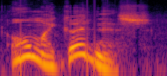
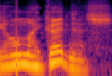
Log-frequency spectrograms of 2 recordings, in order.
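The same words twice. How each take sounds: First: It sounds delighted and surprised. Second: It sounds dismayed and annoyed. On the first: Something pleasant has happened. "if I walk in on a surprise birthday party for myself" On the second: Something bad has happened. "if I walk out to my car and it has a flat"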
